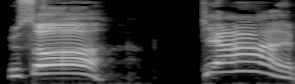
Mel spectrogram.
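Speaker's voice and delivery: high, loud cries while falling; alarmed scream. Acted. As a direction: scream the name as you drop. Nami screaming as they fall.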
